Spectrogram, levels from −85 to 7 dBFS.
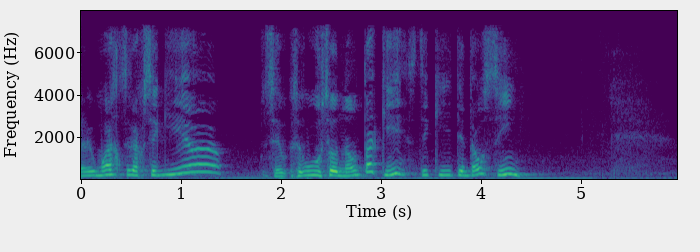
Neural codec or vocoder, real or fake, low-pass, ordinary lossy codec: none; real; 7.2 kHz; AAC, 32 kbps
